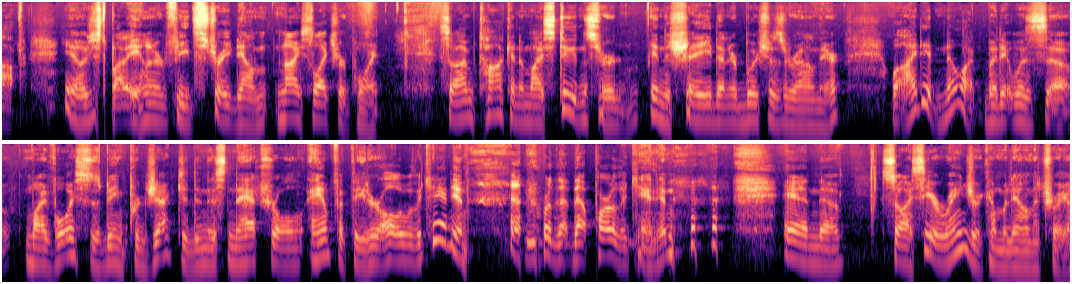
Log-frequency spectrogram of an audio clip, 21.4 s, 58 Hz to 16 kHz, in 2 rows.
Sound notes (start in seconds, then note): 15.4 laughs; 17.0 he laughs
